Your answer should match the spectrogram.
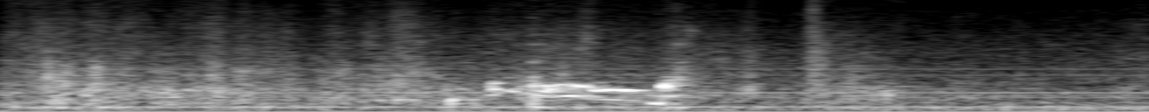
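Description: Near silence, broken about two seconds in by a dog's faint, brief squeaky yawn that lasts about half a second.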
